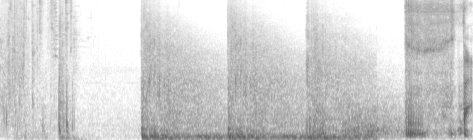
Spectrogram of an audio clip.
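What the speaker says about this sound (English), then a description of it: "That's a bombardment of nades and not really getting a lot out of it" Grenades bursting in a CS:GO match on the Vertigo map, a run of heavy booms spaced about a second apart, loud and close, with a sharp crackle at the end.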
